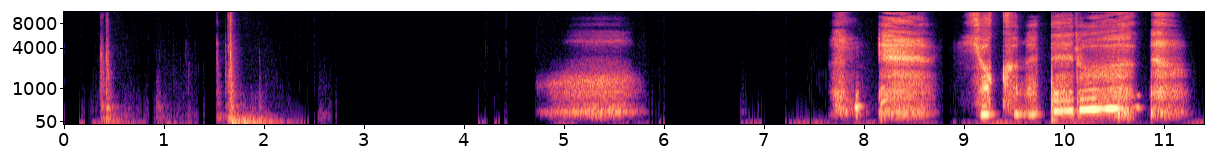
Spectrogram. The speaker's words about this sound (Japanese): いびきかいちゃって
